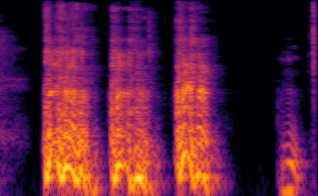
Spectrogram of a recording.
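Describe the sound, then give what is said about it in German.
Three loud, rough throat-clearing bursts in a steady rhythm, each about half a second long, followed by a softer, shorter fourth one after a brief pause. “Ich wurde darauf hingewiesen, dass wenn ich einen Frosch im Hals hab den sofort zu entfernen”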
